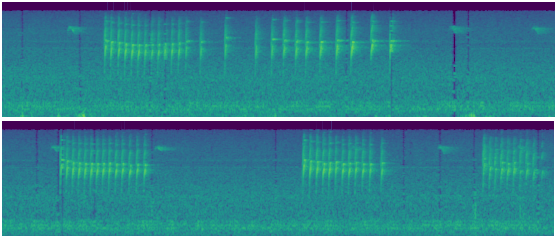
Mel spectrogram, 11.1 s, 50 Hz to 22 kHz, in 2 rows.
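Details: Mottle-cheeked Tyrannulet recorded on 1 June 2018 in Prados, Minas Gerais, Brazil: high, dry chattering bursts of rapid notes, each about a second, repeated every few seconds, with thin single chips between them.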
